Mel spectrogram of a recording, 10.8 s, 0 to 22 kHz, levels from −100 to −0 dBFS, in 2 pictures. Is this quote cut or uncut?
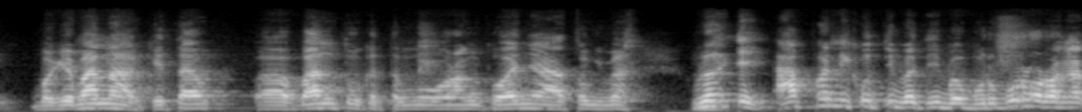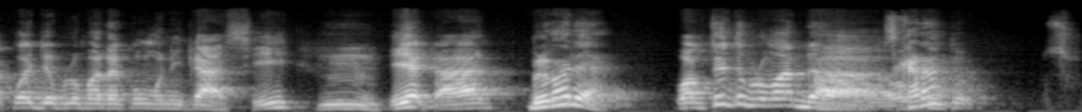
uncut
